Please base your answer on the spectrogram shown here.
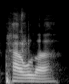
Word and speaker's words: Paula: the Spanish influence when they say Paula. It's Paula. Paula. Paula.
